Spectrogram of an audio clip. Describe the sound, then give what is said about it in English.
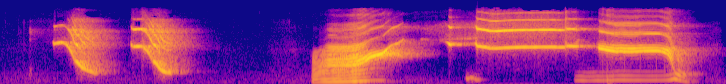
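A voice imitates a growl, kept soft so as not to wake sleeping kids: two short falling yelps, then a rough rising sweep and loud sustained high wails layered over a low growling undertone that drops away at the end. “and then I'll go back into the growl a little bit.”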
